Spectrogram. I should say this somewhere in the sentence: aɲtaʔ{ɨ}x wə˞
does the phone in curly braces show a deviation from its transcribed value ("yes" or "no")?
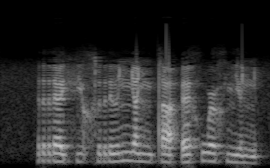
yes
